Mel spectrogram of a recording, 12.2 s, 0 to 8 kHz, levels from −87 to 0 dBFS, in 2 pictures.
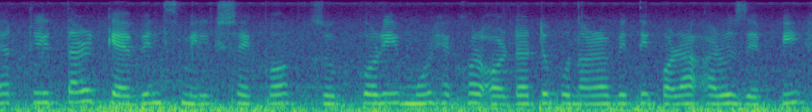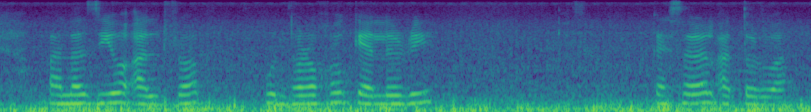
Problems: constant background noise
